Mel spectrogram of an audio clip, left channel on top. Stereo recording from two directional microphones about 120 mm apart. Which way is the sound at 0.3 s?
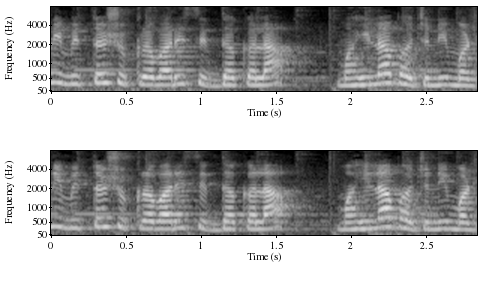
25° left (ahead or behind).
